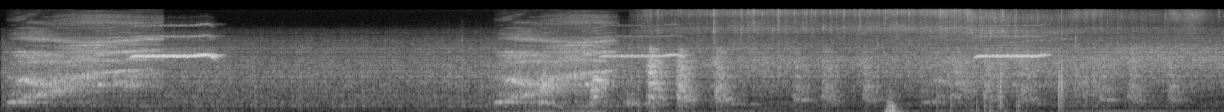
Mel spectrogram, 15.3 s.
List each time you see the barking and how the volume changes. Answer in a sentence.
You can hear the barking from 6.3 to 14.9 s, getting quieter.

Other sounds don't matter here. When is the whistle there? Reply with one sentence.
You can hear the whistle from 1.6 to 2.8 s, from 7.5 to 8.7 s and from 12.2 to 13.2 s.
